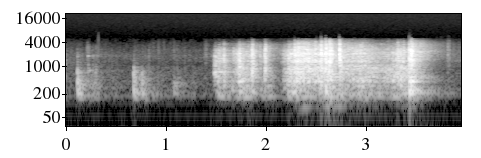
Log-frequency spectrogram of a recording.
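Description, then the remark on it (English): A few short metallic clicks, then a loud, sustained clattering rattle as an iron window shutter is lowered, rising to a final clank before it stops. No voices. “First of all, if you'll be good enough to go inside and lower the iron shutter.”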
